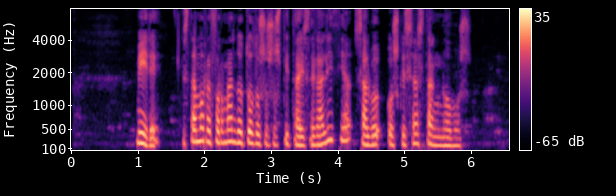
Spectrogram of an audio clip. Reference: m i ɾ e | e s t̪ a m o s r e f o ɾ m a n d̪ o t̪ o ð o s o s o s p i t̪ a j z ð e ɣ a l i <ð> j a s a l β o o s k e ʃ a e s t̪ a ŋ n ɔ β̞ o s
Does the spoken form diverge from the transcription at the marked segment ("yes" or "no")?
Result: yes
